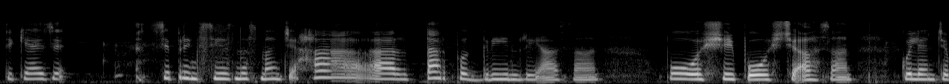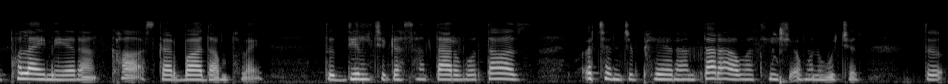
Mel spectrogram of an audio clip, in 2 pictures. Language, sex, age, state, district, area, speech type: Kashmiri, female, 30-45, Jammu and Kashmir, Bandipora, rural, spontaneous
